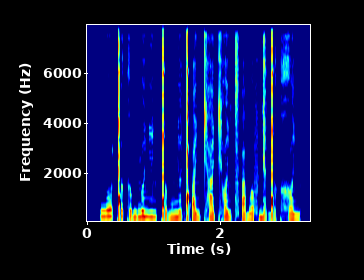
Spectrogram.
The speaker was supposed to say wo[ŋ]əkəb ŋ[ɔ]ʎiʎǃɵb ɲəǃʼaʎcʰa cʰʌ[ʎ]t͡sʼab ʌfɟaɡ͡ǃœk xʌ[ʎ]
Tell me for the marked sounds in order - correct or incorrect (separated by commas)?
incorrect, incorrect, correct, correct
